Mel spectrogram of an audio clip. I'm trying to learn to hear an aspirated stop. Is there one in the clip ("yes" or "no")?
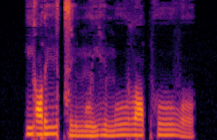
yes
